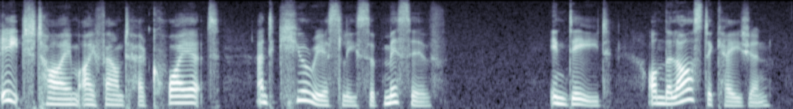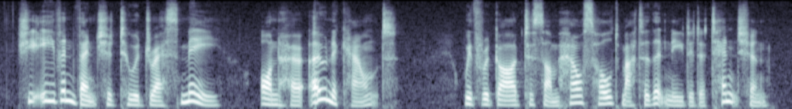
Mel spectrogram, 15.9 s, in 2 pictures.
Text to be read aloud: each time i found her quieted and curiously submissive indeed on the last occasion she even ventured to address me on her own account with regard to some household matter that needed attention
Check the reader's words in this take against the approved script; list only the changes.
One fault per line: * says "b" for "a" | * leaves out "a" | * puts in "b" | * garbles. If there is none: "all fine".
* says "quiet" for "quieted"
